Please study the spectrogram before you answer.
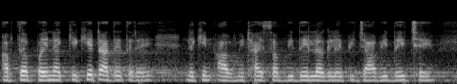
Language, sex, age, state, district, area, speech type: Maithili, female, 30-45, Bihar, Supaul, urban, spontaneous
